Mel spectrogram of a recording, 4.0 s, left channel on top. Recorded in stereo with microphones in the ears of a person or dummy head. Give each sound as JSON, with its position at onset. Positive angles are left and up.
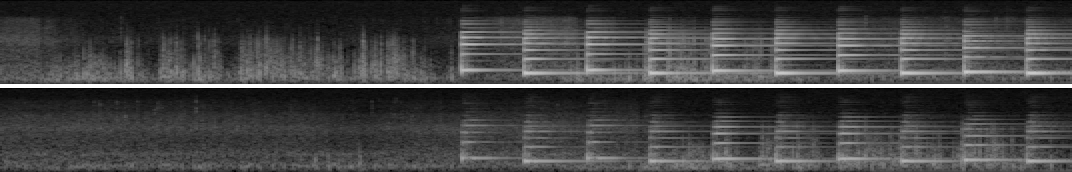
{"t": 1.7, "sound": "a ringtone", "side_deg": 60, "distance_m": 0.6}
